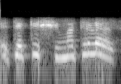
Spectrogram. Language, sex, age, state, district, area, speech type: Bengali, female, 60+, West Bengal, Kolkata, urban, conversation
